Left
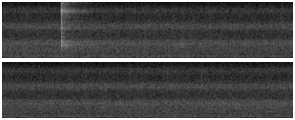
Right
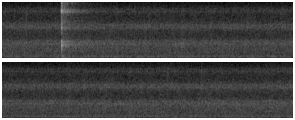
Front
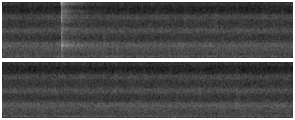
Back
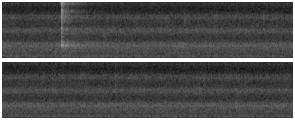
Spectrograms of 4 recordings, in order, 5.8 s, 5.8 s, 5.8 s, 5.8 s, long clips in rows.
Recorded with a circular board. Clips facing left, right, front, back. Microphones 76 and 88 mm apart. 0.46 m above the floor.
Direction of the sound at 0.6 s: 35° right.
